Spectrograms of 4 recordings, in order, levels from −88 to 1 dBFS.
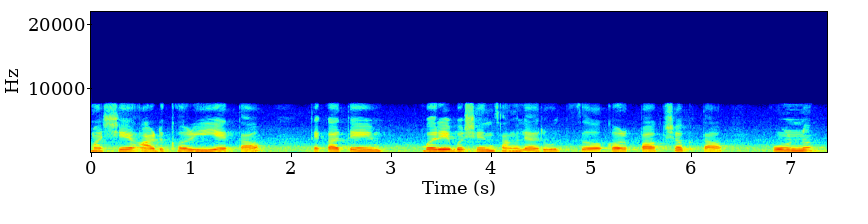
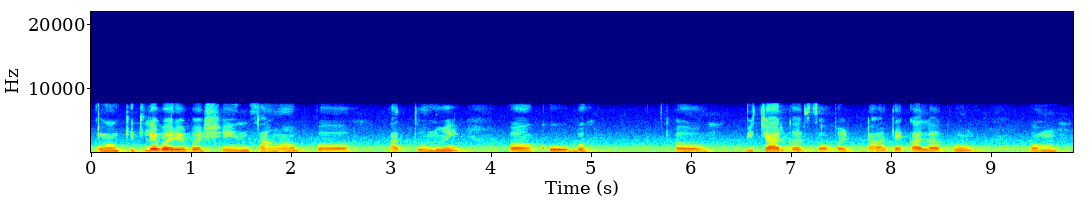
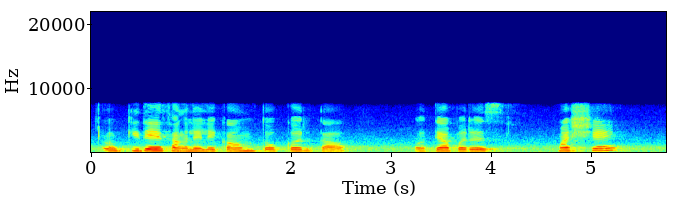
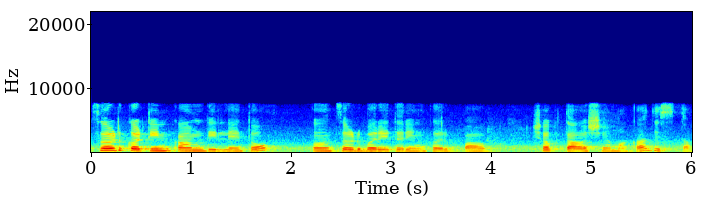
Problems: background sounds at intervals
